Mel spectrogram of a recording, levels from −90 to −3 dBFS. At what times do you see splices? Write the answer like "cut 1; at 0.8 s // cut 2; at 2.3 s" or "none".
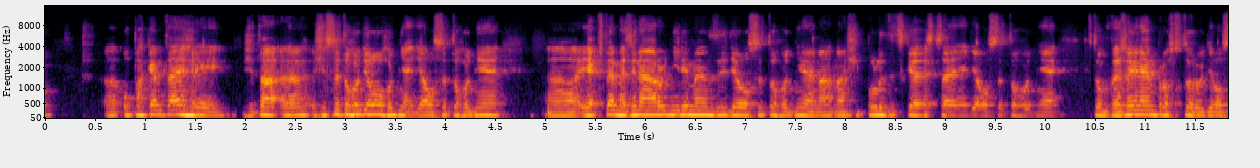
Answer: cut 1; at 1.9 s

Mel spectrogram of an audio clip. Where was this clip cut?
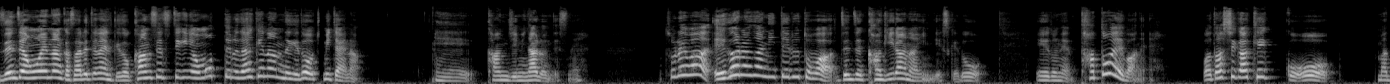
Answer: cut 1; at 3.2 s

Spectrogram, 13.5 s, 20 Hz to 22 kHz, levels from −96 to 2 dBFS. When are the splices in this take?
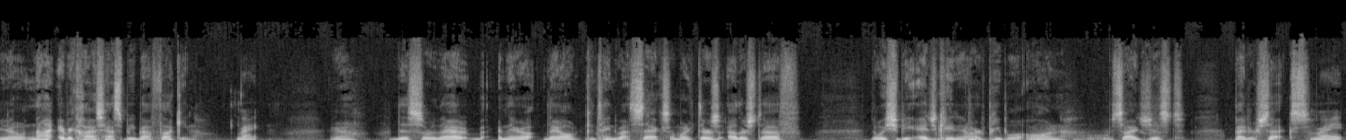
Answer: cut 1; at 3.9 s

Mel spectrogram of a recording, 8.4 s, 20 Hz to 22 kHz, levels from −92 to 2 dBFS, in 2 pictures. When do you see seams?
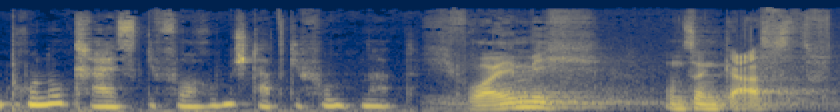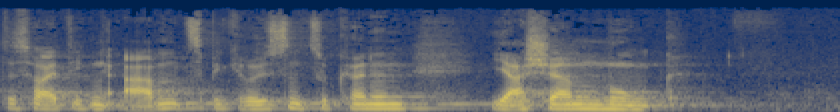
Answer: none

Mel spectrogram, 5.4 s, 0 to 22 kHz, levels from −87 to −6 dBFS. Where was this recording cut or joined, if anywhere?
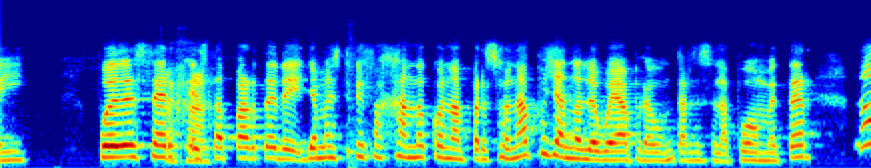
none

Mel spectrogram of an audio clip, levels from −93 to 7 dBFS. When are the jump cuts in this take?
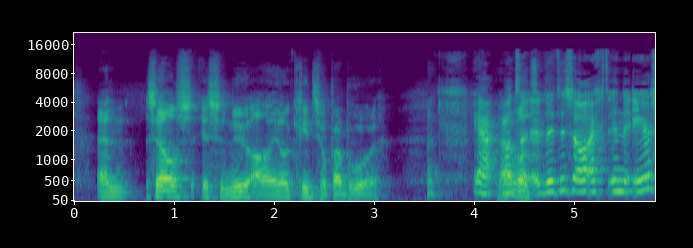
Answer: cut 1; at 3.5 s

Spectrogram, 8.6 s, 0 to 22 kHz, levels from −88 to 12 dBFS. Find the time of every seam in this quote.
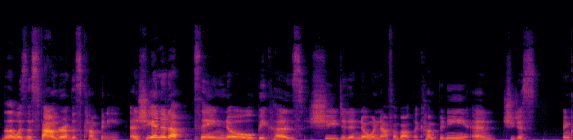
cut 1; at 1.9 s // cut 2; at 2.9 s

